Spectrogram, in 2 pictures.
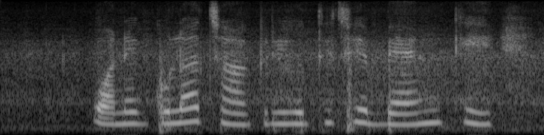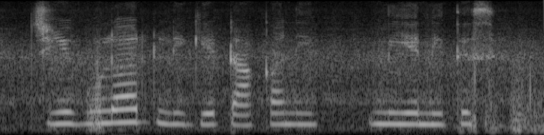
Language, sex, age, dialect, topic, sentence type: Bengali, female, 18-24, Western, banking, statement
